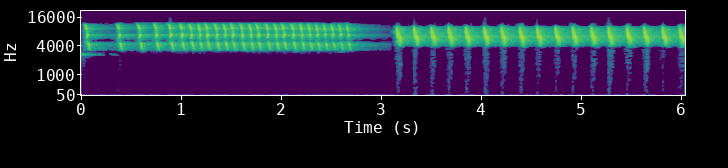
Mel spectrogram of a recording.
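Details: Sunbird known as kolibri ninja, valued as a vocal teacher for other songbirds: a quick, high trill that speeds up over three seconds, then after a short gap slower, evenly spaced piercing notes.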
